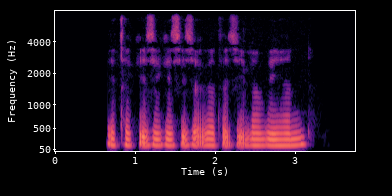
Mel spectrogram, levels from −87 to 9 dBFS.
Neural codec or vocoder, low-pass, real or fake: none; 7.2 kHz; real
